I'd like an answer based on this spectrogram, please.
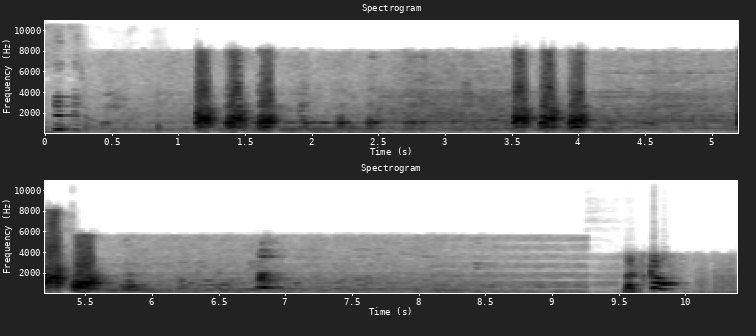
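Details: A pet dog at home gives several short, sharp barks in pairs and triplets, spaced a couple of seconds apart, while a person talks to it about lettuce and meat.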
